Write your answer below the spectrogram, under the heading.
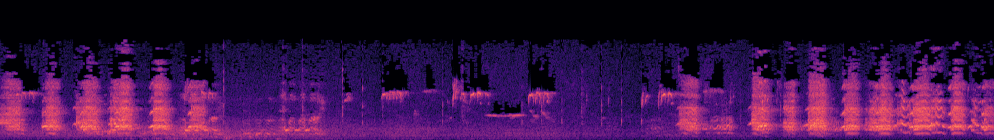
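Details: Red-crowned amazon, or red-crowned parrot, calling early in the morning in Pasadena: loud, harsh squawks in rapid bursts, a quieter pause mid-way, then another fast run of raspy notes, with thin high chirps from other birds.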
